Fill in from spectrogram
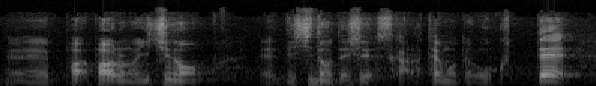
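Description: A man preaching a sermon as pastor, explaining scripture with many pauses and fillers and then stressing key points with emphasis. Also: on the low side, animated, husky. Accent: Hiroshima dialect in the reading. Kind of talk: sermon with scripture reading in dialect.

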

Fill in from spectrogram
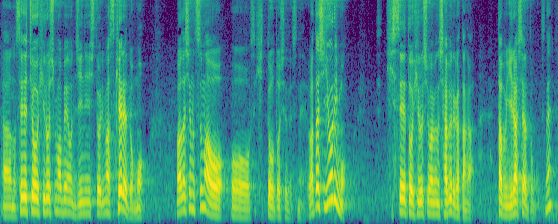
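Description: A man's voice: fairly high pitch, very animated, moderate pace. Middle-aged guy preaching w/ hiroshima accent, joking around, lots of um and uh, voice bounces up and down a lot. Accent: Hiroshima Japanese. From Hiroshima, Japan. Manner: chatty, self-deprecating, frequent fillers. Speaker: pastor. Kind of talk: sermon introduction.

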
